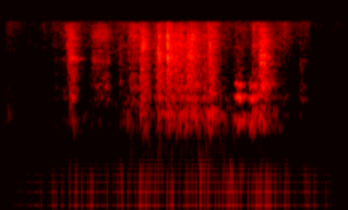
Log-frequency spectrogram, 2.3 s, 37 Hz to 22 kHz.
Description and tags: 62 Carro Pasa Frena
Cuando pasa un carro
carro, pasa, que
